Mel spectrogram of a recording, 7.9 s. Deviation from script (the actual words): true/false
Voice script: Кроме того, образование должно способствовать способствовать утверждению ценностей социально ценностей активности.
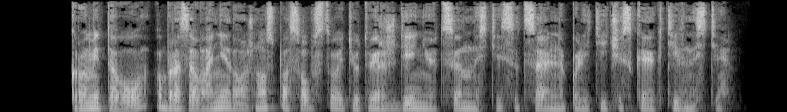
true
